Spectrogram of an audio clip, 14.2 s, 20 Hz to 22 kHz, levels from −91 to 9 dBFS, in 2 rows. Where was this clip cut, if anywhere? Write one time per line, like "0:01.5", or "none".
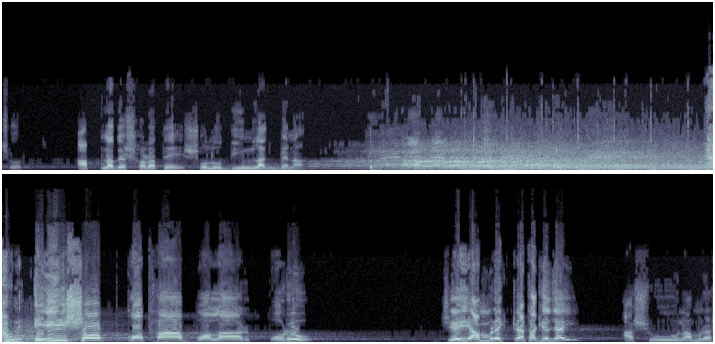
none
